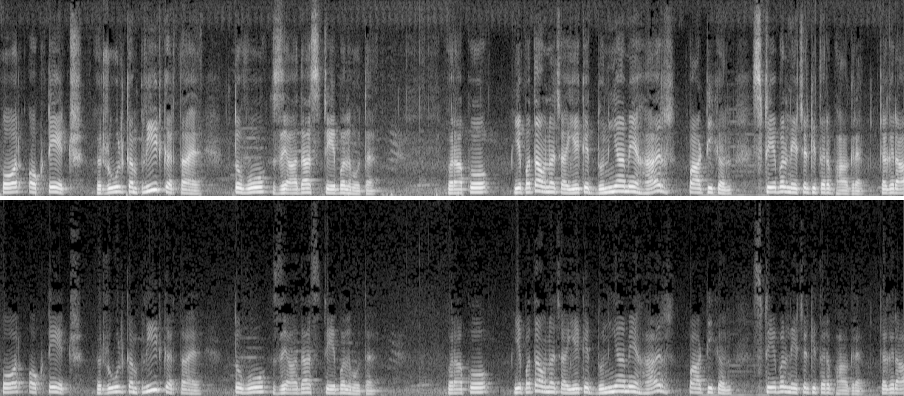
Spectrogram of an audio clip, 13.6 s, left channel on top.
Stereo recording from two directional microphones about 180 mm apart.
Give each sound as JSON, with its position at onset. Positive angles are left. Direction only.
{"t": 0.0, "sound": "speech", "side_deg": 15}
{"t": 3.7, "sound": "speech", "side_deg": 25}
{"t": 4.1, "sound": "speech", "side_deg": 10}
{"t": 6.7, "sound": "speech", "side_deg": 15}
